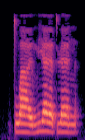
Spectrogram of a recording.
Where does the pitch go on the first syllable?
low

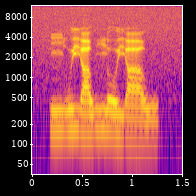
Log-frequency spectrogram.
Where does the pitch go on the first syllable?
rising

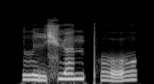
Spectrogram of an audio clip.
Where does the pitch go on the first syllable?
low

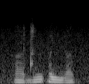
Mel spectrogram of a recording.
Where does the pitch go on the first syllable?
low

